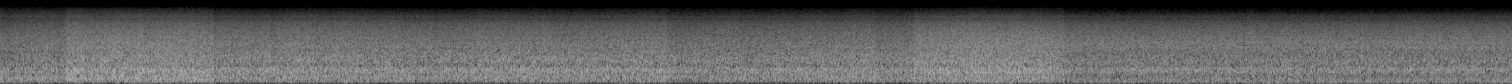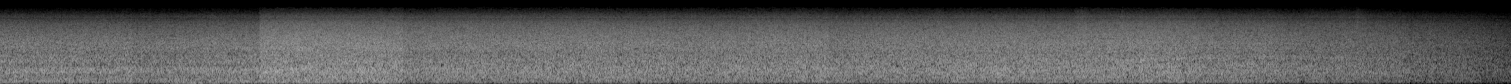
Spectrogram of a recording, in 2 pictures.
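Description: Creek water rushing steadily over rock cascades and a waterfall, a constant rushing roar that shifts in loudness a few times and fades out near the end.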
